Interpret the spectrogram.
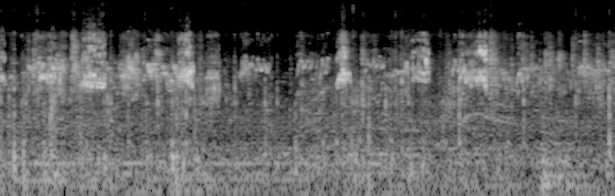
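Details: Budgerigar chicks, sixteen of them housed in one place by a hobby breeder, give sharp high chirps and harsh squawks in bursts, some louder peaks standing out from a steady chattering background.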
